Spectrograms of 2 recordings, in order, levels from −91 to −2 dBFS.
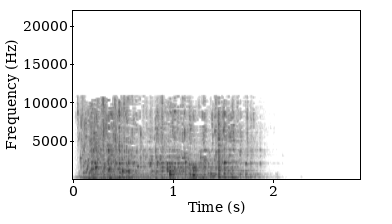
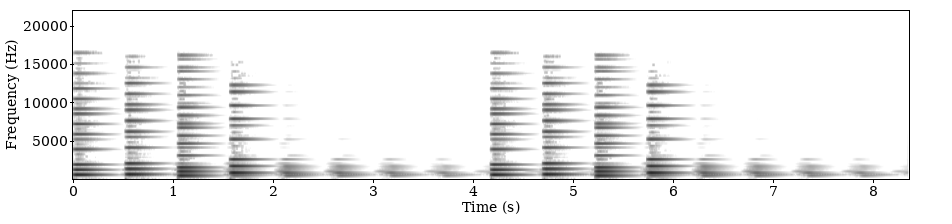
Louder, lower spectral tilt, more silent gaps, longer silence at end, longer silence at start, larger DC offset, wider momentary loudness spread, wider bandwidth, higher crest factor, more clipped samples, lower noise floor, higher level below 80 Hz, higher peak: second, -29 LUFS vs -24 LUFS; first, -2 dB/octave vs 3 dB/octave; neither; about the same, 1 s vs 0.95 s; about the same, 0.05 s vs 0 s; neither; second, 8 LU vs 21 LU; second, 11.5 kHz vs 17 kHz; about the same, 24 dB vs 20 dB; neither; about the same, -58 dBFS vs -57 dBFS; first, -68 dBFS vs -76 dBFS; about the same, -8 dBFS vs -8 dBFS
